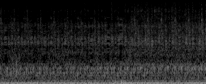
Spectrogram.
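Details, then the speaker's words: 1980 MGB after breakdown, fitted with a coil from another MG for better spark, before warming up: low steady idle with even beat, no knocks or misses; running smoothly. "that sounded pretty good to be honest with you now"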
